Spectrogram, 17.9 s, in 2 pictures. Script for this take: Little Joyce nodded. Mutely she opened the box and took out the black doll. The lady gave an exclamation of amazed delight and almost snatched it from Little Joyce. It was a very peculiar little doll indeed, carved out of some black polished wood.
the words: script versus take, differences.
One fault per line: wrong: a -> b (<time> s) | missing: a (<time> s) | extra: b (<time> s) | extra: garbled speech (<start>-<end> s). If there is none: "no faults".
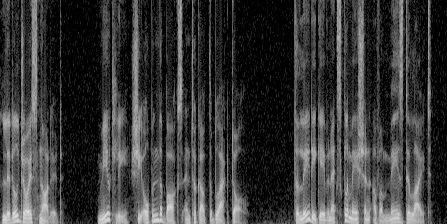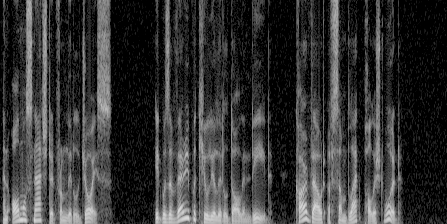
no faults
